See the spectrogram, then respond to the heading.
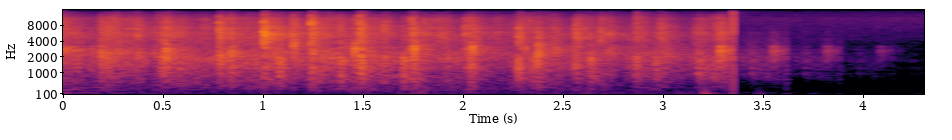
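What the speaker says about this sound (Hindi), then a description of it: "ऑर्गन मास्टर और नाल मास्टर के लिए ताली बजाएंगे पहले।" A church congregation at a Friday prayer meeting clapping for the organ and nal drum players, a loud burst of many hands that stops abruptly and leaves a faint tail.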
